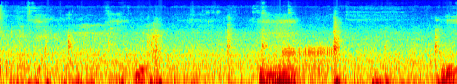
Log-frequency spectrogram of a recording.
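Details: Soft irregular snorting and snuffling breaths with faint low rattles from a sleeping Corgi, light background noise; snoring.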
